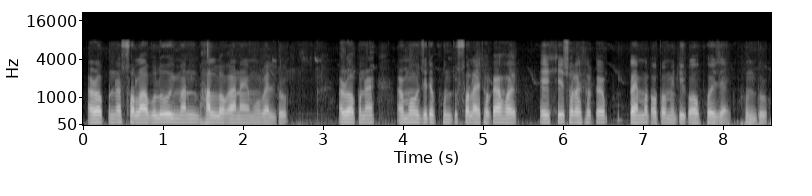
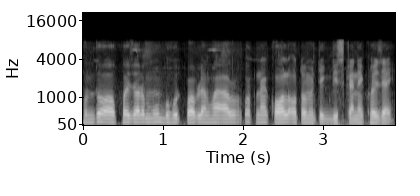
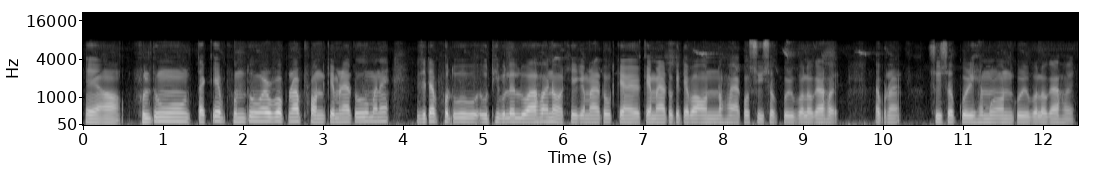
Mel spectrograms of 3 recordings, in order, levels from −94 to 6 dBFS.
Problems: background sounds at intervals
